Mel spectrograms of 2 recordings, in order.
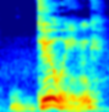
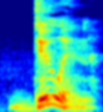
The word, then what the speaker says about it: doing: All right, so we don't say doing, we say doing, doing.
